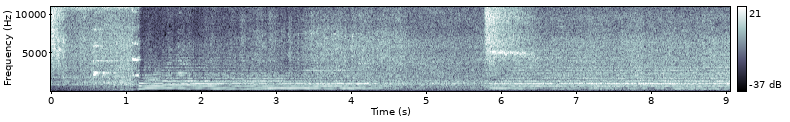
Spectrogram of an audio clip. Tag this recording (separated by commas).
Train, Train whistle, Railroad car, Vehicle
